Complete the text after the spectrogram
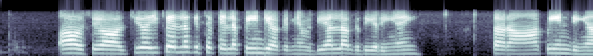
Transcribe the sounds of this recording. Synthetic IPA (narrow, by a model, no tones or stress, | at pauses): aːʊseːaːlt͡ʃiːoːiːpɛːlãːk̬ɪt̪ʰeːpɛːlãːpiːɳɖɪjãːkɪnẽːʋəd̪ɪjãːləɡd̪iːɾɪjãːiː | t̪əɾãːpiːɳɖɪjãː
